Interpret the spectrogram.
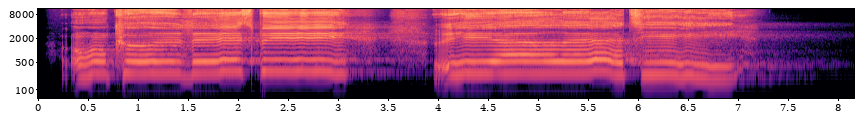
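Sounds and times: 
wet sung vocal phrase in A minor: 0:00.2 - 0:07.8.

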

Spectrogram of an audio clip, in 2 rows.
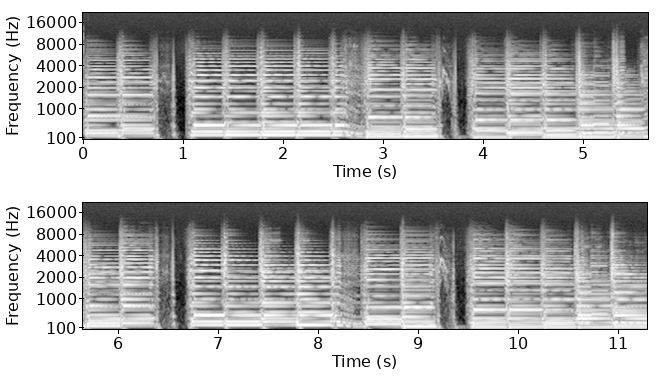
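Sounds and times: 
guitar chords in G major at 170 BPM: 0:00.0 - 0:11.2.

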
